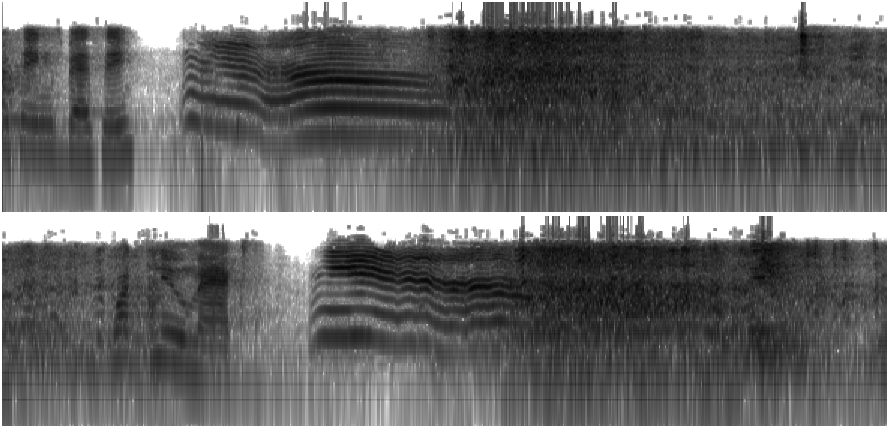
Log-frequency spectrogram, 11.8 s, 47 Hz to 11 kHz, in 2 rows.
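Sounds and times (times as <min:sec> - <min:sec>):
speech: 0:00.0 - 0:04.6, 0:06.6 - 0:10.0
cat meowing: 0:01.2 - 0:02.9, 0:08.0 - 0:09.5
laughter: 0:02.8 - 0:07.3, 0:09.0 - 0:11.7.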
